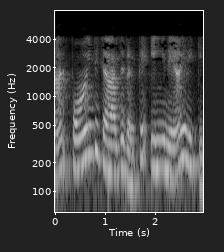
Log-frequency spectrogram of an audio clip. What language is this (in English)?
Malayalam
